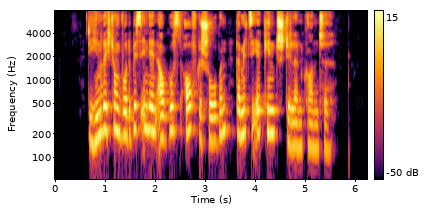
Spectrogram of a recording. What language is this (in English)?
German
